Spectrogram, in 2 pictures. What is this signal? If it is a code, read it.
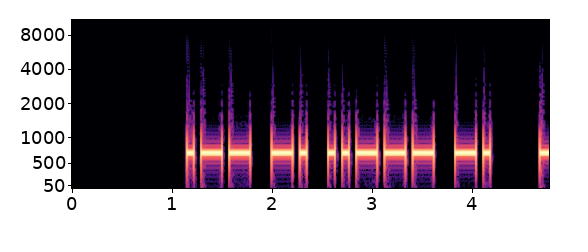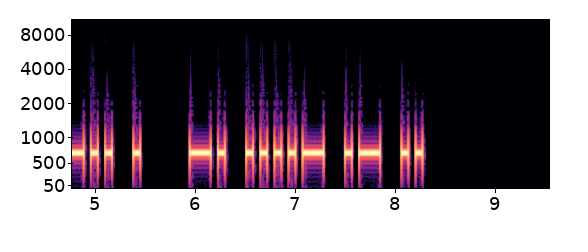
Morse code, heard as a keyed tone, about 17 wpm, 700 Hz. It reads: WN2N DE N4AI
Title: USA Callsign DE Callsign - 4 Characters - 17wpm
